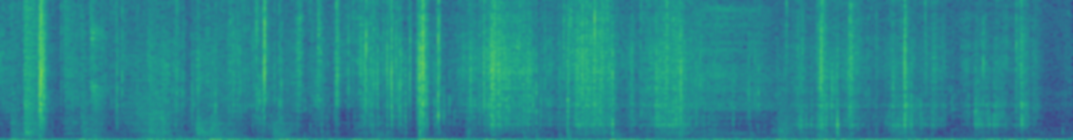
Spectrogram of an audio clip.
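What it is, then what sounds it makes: Gym chalk chunks being crumbled. Bare fingers crush and crumble solid chunks of white gym chalk (magnesium carbonate) dusted with pink, over a pile of powder, with powder falling. Dense, crunchy crackles and gritty crumbling fill the clip, punctuated by brief, bright snaps as pieces break. A steady low hum sits underneath.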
